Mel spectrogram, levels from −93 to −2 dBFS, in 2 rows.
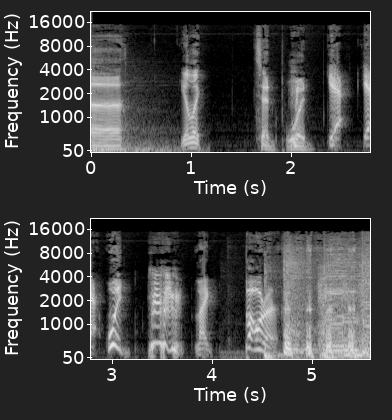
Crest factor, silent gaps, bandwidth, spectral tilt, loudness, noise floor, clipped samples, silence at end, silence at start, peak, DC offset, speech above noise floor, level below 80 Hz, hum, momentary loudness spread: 18 dB; none; 15.5 kHz; -3.5 dB/octave; -18 LUFS; -40 dBFS; under 0.1%; 0 s; 0 s; -2 dBFS; under 0.1%; 22 dB; -38 dBFS; none; 7 LU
